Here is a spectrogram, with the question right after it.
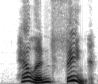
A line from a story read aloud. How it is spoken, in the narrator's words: I cried, fighting blindly against the terror that was choking me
